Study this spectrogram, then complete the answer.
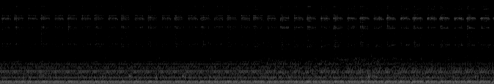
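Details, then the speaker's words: Stuart Models S50 model engine, just finished, running smoothly: quiet, even rapid exhaust beat around three to four per second with a steady hiss; normal running. "and i'm going to leave you with a clip of the stuart models engine running"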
